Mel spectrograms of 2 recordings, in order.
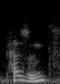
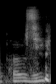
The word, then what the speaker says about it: Posant: It looks like we're gonna be having Will, as I mistakenly called him the first time I ever said his name, Peasant. Will Posant, I believe is the actual pronunciation here, because I was just memeing on him that first time.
